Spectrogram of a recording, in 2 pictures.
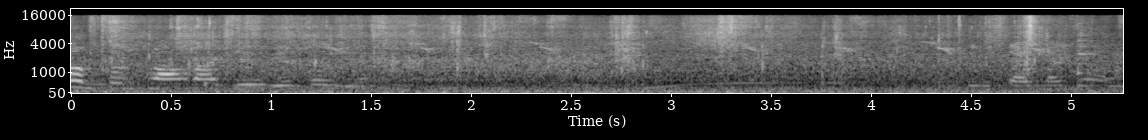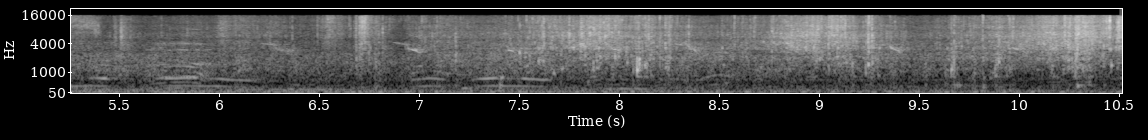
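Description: Hands swish and stir grain in a bucket of water.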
